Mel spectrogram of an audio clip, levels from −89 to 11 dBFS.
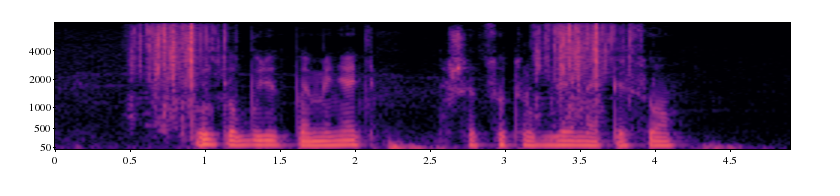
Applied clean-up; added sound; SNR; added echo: none; Crumpling, crinkling; 1 dB; none.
